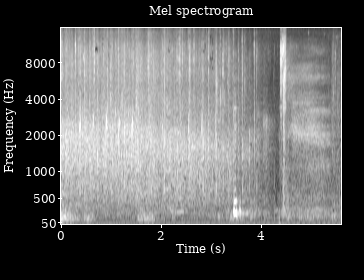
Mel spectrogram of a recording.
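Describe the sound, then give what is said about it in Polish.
An audience claps steadily for several seconds in applause for a team of advisors, a dense patter of many hands that thins out toward the end, with a couple of louder isolated claps or knocks near the finish. “Tak, więc ogromne tutaj brawa dla zespołu doradców i z nimi rozmawiajcie dzisiaj przez cały dzień.”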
